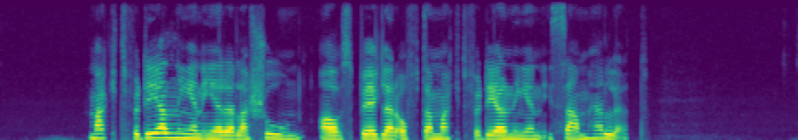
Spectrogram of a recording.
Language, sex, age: Swedish, female, 18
